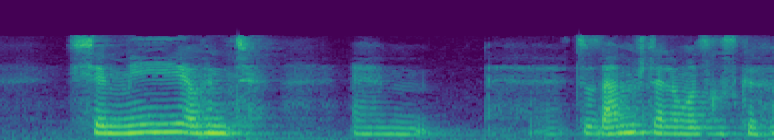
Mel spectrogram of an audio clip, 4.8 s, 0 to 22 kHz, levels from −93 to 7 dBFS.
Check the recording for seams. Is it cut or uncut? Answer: uncut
